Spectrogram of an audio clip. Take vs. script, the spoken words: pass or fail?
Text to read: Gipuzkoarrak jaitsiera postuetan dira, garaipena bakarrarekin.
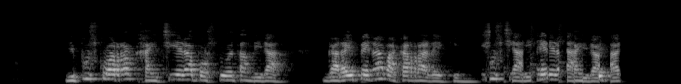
fail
